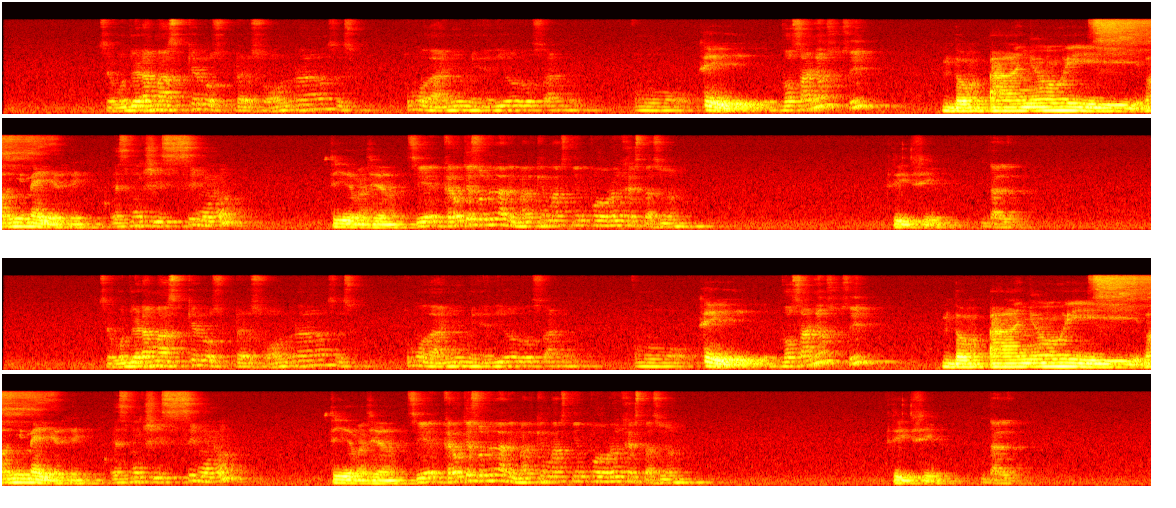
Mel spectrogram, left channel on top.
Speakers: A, on the right; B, on the right.
A: según yo era más que los personas. Es como de año y medio, dos años. Como.
B: Sí,
A: ¿Dos años? Sí.
B: dos años y
A: Sss,
B: dos años y medio, sí.
A: Es muchísimo, ¿no?
B: Sí, demasiado.
A: Sí, creo que son el animal que más tiempo dura en gestación.
B: Sí, sí.
A: Dale.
